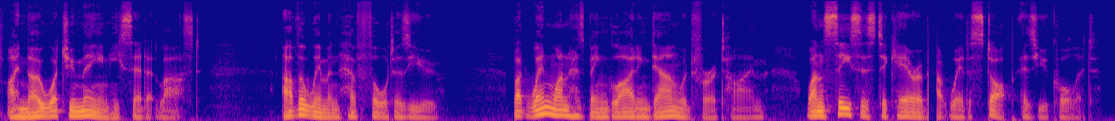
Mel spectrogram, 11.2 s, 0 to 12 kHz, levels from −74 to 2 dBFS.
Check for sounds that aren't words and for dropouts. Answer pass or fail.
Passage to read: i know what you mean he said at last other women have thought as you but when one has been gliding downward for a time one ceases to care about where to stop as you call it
fail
